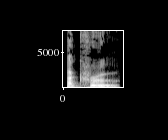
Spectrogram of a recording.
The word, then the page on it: accrue: anglais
